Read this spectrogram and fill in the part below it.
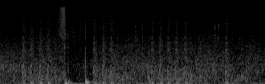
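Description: Rapid automatic gunfire in S.T.A.L.K.E.R. GAMMA, a dense stream of sharp cracks with one louder shot standing out, heard at moderate level throughout.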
